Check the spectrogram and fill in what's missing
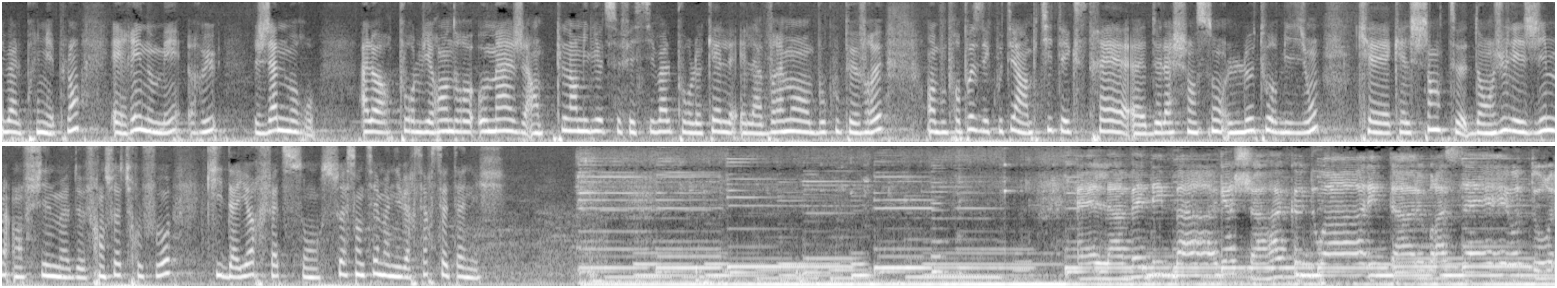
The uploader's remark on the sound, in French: Emission exceptionnelle de Topette en direct du Centre des Congrès ! A l'occasion de la 34ème édition du festival Premiers Plans.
